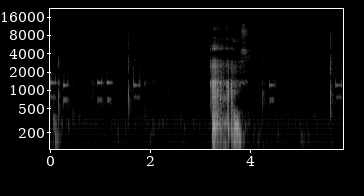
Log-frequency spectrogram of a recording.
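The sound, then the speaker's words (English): Telephone keypad dialing tones on speakerphone: several short, clear beeps at irregular intervals, interrupted midway by a brief burst of voice. “I'm calling the number, putting it on speaker.”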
